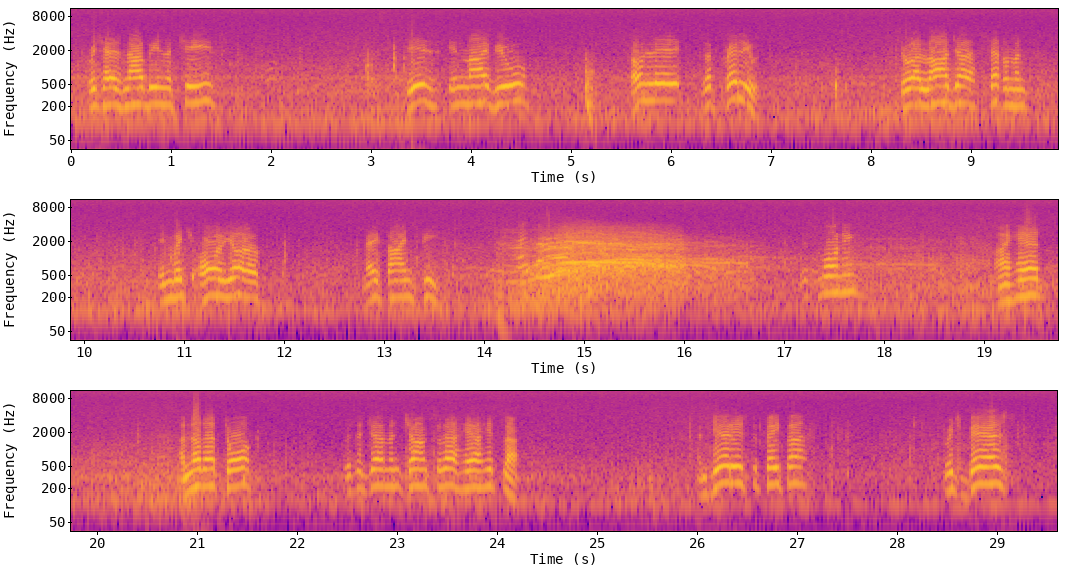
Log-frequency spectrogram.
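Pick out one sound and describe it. An elderly man speaks slowly and formally into a microphone, heard through an old scratchy recording.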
